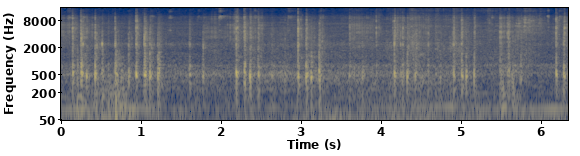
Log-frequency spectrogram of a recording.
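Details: Engine rumble and road noise from a moving car, with no animal voice heard. Low droning dominates, broken by repeated clattering knocks.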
